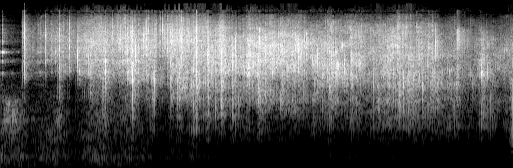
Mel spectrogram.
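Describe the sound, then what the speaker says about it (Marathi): Fenugreek leaves hit hot ghee in a pan and crackle into a loud, dense sizzle that holds steady throughout with bright spattering pops, no voices over it. "हे तूप गरम झालं की आपण हे मेथीची भाजी टाकूया"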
